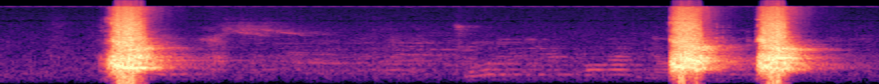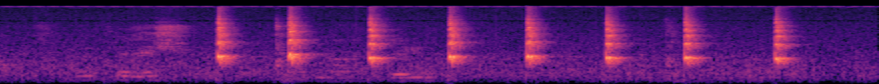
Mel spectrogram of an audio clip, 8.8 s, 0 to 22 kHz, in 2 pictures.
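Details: Fergus, a Parson Russell Terrier at play, recorded 7/1/15: one sharp bark, then a close double bark a few seconds later, with faint voices between. A run of eight quick, light clicking ticks follows at an even pace.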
